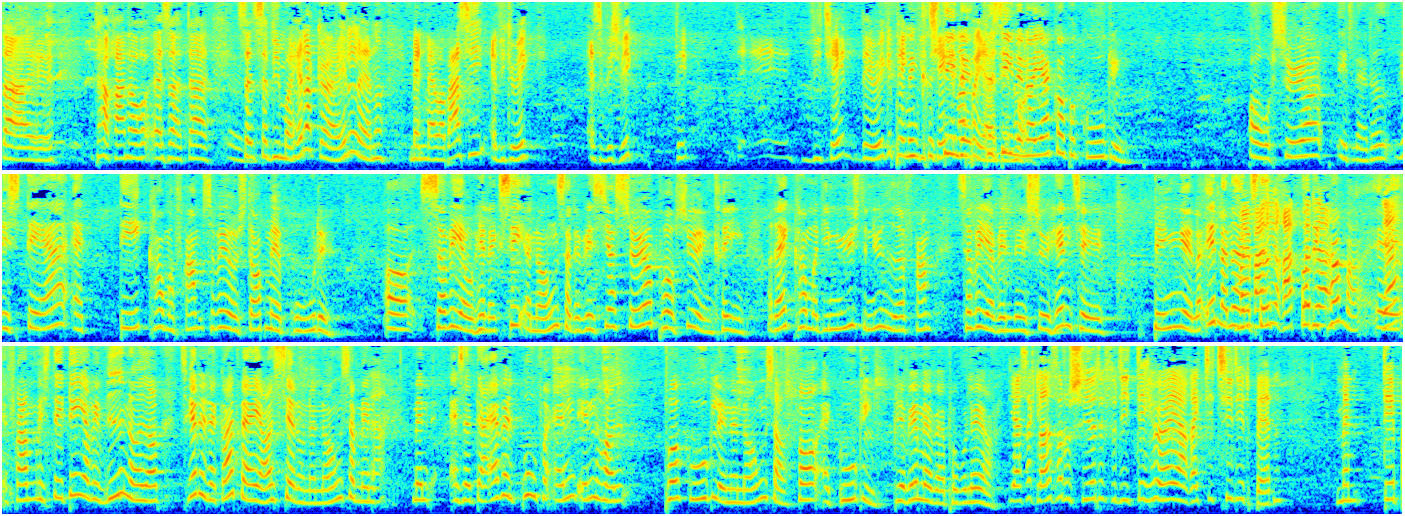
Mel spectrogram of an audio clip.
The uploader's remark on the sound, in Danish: LIVE fra Aarhus Festuge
